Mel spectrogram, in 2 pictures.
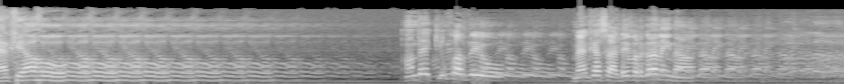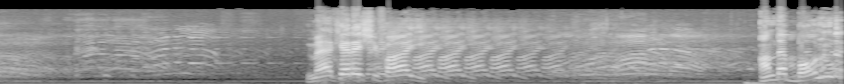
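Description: A man chants and speaks with feeling into a microphone, heard through loudspeakers in a reverberant space.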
